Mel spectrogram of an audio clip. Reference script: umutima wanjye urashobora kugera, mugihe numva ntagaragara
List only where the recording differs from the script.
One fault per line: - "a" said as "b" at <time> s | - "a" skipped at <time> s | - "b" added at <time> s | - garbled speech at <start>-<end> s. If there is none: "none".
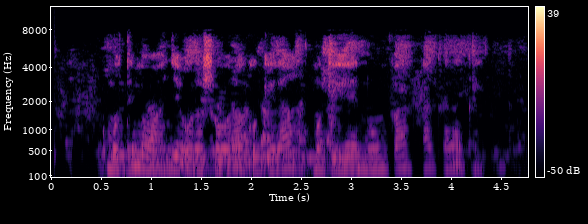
none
